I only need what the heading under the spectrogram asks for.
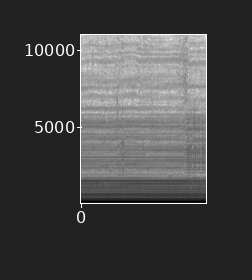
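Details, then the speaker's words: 1947 Travler transformerless AC tube radio at switch-on: loud, constant low buzz over otherwise working reception; mains hum from a typical failed filter capacitor. "So this is a pretty easy fix. This is just your typical filter capacitor failure."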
